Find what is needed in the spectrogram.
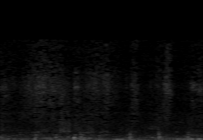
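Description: Faint strokes of a marker pen on a whiteboard as words are written.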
